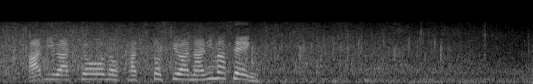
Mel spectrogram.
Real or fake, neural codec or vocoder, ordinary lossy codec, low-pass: real; none; none; none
